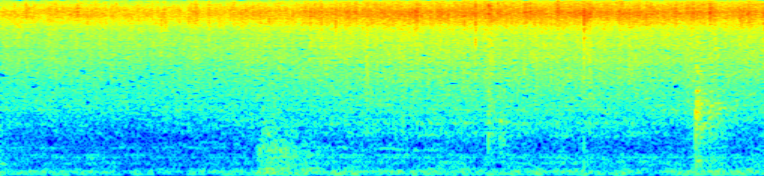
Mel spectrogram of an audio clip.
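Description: Paneer bhurji with tomato, turmeric and salt stir-fried in a pan, giving a steady soft sizzle with scraping stirs and a few brief clatters of the spoon, no voices.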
